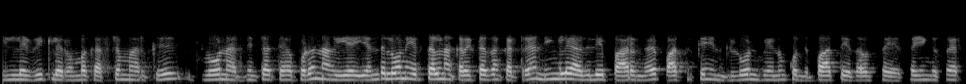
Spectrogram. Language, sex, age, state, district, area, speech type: Tamil, female, 30-45, Tamil Nadu, Tirupattur, rural, conversation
